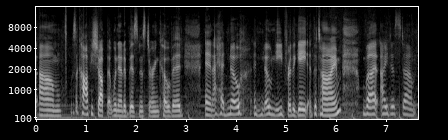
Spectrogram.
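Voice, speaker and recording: A woman in her forties, hoarse from a cold, chatting casually as she leads a tour of her garden outdoors. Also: mid-range voice. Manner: chatty, warm asides with fillers and restarts. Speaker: landscape designer and channel host. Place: outdoors in her own garden side yard. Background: soft music and running water.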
